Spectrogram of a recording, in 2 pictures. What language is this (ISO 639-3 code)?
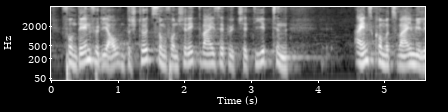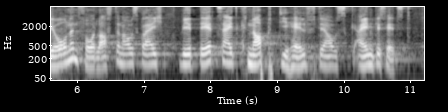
gsw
